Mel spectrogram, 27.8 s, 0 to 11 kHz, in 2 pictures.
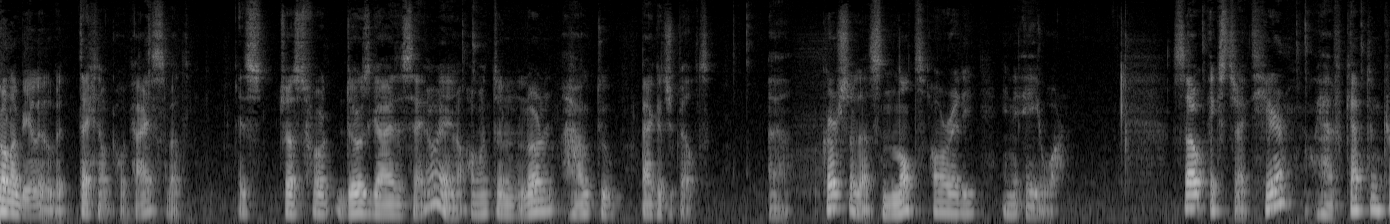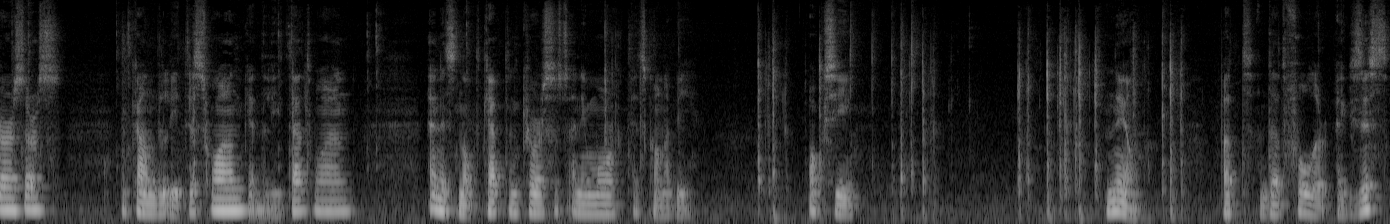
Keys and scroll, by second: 15.8 Delete, 16.8 Delete, 19.9 F2, 21.2-26.1 typing.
